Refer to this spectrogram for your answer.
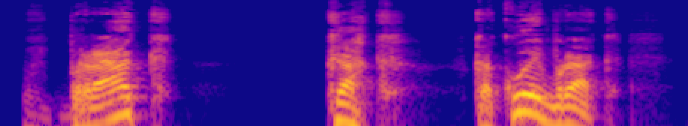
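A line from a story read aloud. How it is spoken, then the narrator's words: Stunned muttering. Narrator (Russian): бормотал ошеломленный Гаврила Ардельонович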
